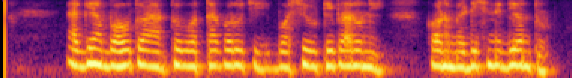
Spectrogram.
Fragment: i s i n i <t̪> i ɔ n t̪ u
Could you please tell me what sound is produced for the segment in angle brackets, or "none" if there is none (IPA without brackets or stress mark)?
d̪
